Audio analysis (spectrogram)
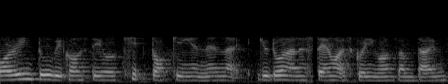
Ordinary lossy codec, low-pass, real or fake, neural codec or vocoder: none; 3.6 kHz; real; none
